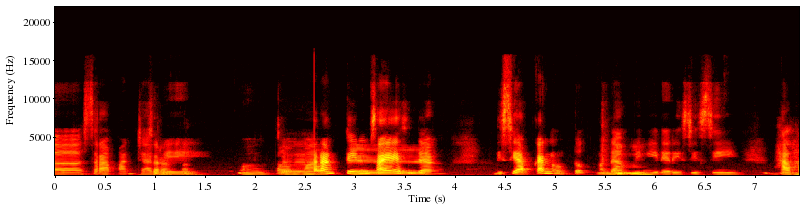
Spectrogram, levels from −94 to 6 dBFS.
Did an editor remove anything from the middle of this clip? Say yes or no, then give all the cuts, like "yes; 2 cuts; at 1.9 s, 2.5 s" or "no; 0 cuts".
yes; 1 cut; at 2.6 s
